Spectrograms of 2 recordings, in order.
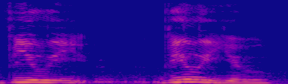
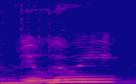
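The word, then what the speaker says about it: Viluy: I always pronounce their name how it's written in English, which was Vilui. I always thought it was Vilui, but it's actually not pronounced that way.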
